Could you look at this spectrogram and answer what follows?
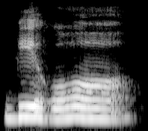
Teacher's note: غین heavy ہے، اس کے ساتھ میں الف بھی ہیوی ہوگا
